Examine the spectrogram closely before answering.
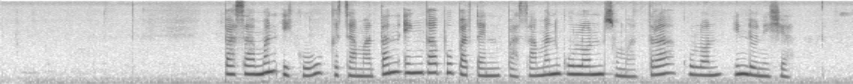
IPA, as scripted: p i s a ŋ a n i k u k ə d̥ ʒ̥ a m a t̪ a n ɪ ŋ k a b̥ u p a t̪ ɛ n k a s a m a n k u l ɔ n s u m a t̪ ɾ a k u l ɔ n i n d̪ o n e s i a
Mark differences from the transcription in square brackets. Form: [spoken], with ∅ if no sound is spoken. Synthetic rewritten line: p [a] s a [m] a n i k u k ə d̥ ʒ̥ a m a t̪ a n ɪ ŋ k a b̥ u p a t̪ ɛ n [p] a s a m a n k u l ɔ n s u m a t̪ ɾ a k u l ɔ n i n d̪ o n e s i a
